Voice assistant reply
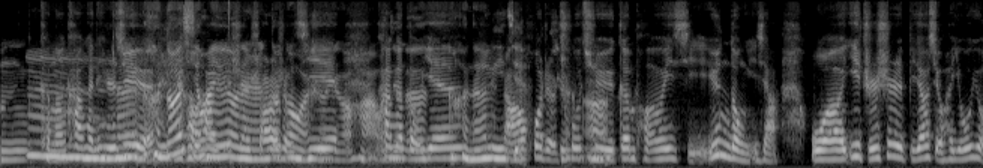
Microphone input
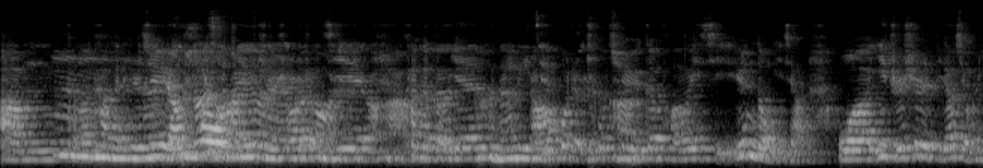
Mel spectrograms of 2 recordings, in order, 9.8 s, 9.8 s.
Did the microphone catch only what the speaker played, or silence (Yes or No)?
No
